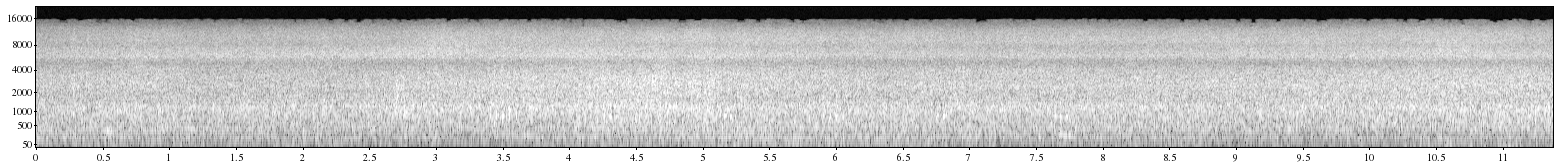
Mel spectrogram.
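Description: Steady, even wash of ocean surf breaking on the beach.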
